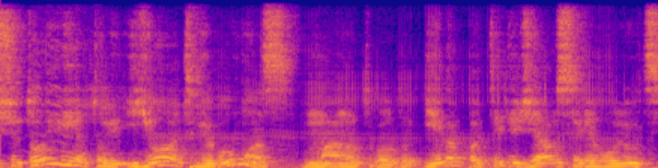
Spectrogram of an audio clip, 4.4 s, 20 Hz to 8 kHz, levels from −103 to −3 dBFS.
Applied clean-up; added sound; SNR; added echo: neural separator model SepFormer DNS4.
